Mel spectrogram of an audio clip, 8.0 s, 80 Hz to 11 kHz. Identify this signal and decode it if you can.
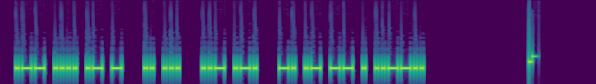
Morse code, heard as a keyed tone, about 27 wpm, 700 Hz. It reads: WHAT IS UR NAME?
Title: Sentences from Top 200 Words and Abbreviations 28wpm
